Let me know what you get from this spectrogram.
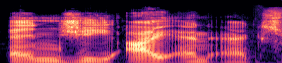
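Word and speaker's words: nginx: Linux engine X which is NG NX for that any of you wondering not e n g i n e x MySQL or Maria DB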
